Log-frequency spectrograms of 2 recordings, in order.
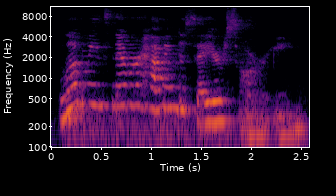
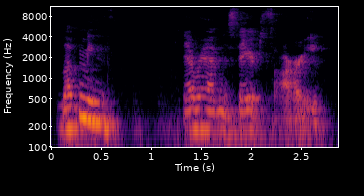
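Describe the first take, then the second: First: The line is said in a happy tone. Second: The line is said in a jealous tone.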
